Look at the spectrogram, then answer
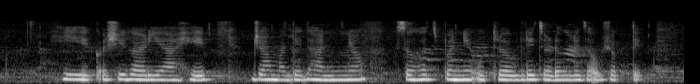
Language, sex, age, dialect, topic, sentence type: Marathi, female, 25-30, Standard Marathi, agriculture, statement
